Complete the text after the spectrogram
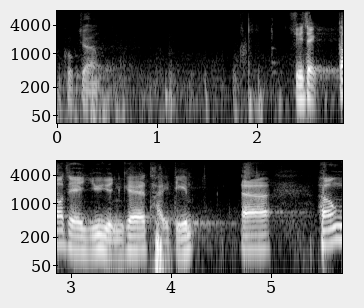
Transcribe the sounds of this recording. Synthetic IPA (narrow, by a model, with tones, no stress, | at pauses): kʊ˨k̚t͡ʃœ̰ː˨ŋ | t͡syː˨˧˥t͡sɪ˨k̚t̪ɔː˥t͡sɛː˨jyː˨˧jyː˨˩nkɛː˧t̪ʰɐ˨˩jt̪iː˨˥mɛː˨hœː˨˥ŋ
